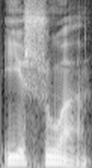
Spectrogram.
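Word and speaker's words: Иешуа (ישוע): Это еврейское имя и произносится на языке оригинала как Иешуа.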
